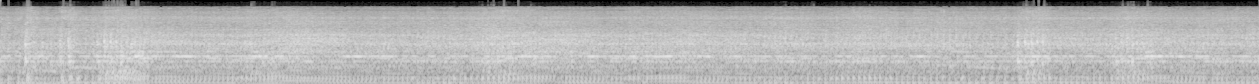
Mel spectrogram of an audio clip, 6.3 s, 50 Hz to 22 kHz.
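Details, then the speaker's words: 1994 Honda XR100R single after a carburetor rebuild, warmed up and nearly out of gas: steady popping with throttle blips that rise and fall cleanly, no misfire, no smoke. It runs healthy. "But you guys could see it's been warmed up. Not getting any smoke out of it. It's looking real good."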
